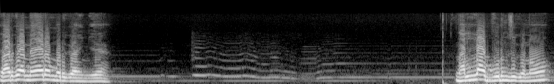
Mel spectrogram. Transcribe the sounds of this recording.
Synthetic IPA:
jaːɾɯkaːneːɾɐmɪɾɯk̬ːaːŋɡɐ | nɐlːaːpʊɾɪɲd͡ʒɯk̬ːɐɳʊ̃ː

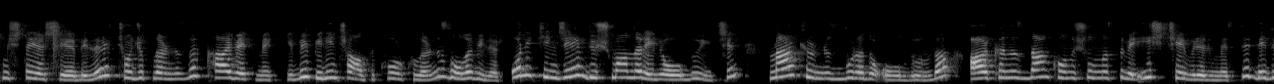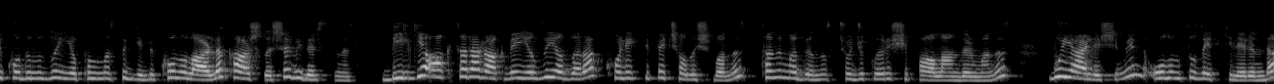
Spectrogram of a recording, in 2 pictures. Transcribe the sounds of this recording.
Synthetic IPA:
miʃt̪ʰɛjaʃajabilʲiɾt͡ʃʰo̞d͡ʒuklˠaɾɯnɯzɯkʰajbɛt̪mɛc̚ɟibibilʲint͡ʃalˠt̪ʰɯkʰo̞ɾkʰulˠaɾɯnɯzo̞lˠabilʲiɾ̥o̞nicʰind͡ʒiɛvd̪yʃmanlˠaɾe̞vio̞lˠd̪uːit͡ʃʰin | mæɾcʰyɾynyzbuɾad̪aʔo̞lˠd̪uːnd̪aːɾkʰanɯzd̪ankʰo̞nuʃulˠmasɯvɛʔiʃt͡ʃʰe̞viɾilʲme̞sid̪e̞d̪ikʰo̞d̪unuzunjapʰɯlˠmasɯɟibikʰo̞nulˠaɾlˠakʰaɾʃɯlˠaʃabilʲiɾsiniz̥ | bilʲɟiakt̪ʰaɾaɾakvɛjazɯjazaɾakʰːo̞lʲɛc̚t̪ʰifɛt͡ʃʰalˠɯʃmanɯz̥t̪ʰanɯmad̪ɯːnɯz̥t͡ʃʰo̞d͡ʒuklˠaɾɯʃifaːlˠand̪ɯɾmanɯz̥ | bujæɾlʲe̞ʃimino̞lˠumsuzɛt̪cʰilʲe̞ɾind̪æ

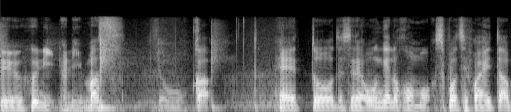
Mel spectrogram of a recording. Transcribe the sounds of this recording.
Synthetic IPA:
ojɯ̟ɸɯ̟ːɲ̟inaɾʲḭmasɨ̥soːka | eːt̪ːo̞d̪e̞sɨne̞ʔõ̞ŋɡẽ̞no̞ɦo̞ːmo̞sɨ̥po̞t̪ʲiɸait̪oa

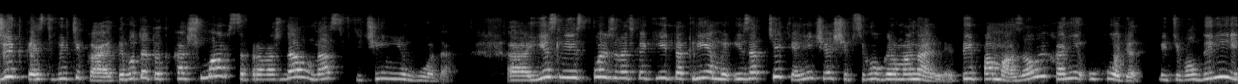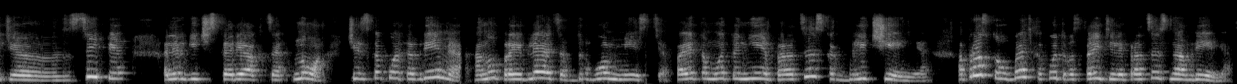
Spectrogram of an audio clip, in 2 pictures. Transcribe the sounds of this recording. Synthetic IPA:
ʐɨt̪kəsʲtʲvɨtʲɪkajɪt̪ɨvo̞t̪ɛt̪ət̪kɐʂmarsəpɾəvɐʐd̪ɑlˠnasftʲɪt͡ɕenʲɪːɡo̞d̪ə̰ | jesʲlʲɪɪspo̞lʲzəvətʲkɐkʲijət̪əkɾʲe̞mɨʔɪzɐp̚tʲekʲɪɐnʲit͡ɕæɕːɪfsʲɪvo̞ɡərmɐnalʲnɨ̰jət̪ɨpɐmazəlˠɨxɐnʲiʔʊxodʲət̪̚ɛtʲɪvəlˠd̪ɨɾʲiɛtʲɪsɨpʲɪɐlʲɪrɡʲit͡ɕɪ̥skəjəɾʲɪak̚t̪sɨjəno̞ | t͡ɕɪɾʲɪskɐko̞jət̪əvɾʲemʲəɐno̞pɾəjɪvlʲæjɪt̪səvd̪ɾʊɡo̞mːʲesʲtʲɪ̰pɐɛt̪əmʊɛt̪ənʲɪpɾɐt̪sɛskak̚blʲɪt͡ɕenʲɪjə | ɐpɾo̞st̪əʊbɾatʲkɐko̞jt̪əvəspɐɾʲitʲɪlʲnɨjpɾɐt̪sɛsnɐvɾʲemʲə̰

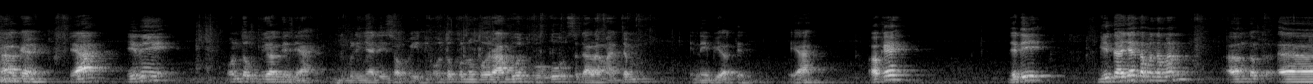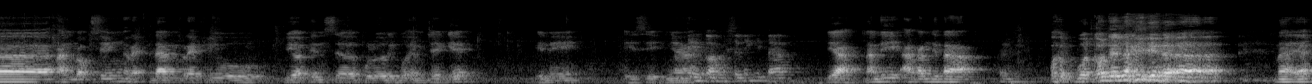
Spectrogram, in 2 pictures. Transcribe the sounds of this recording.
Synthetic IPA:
okejaini | unt̪ʊk̚biot̪ɪnjadibəliɲadisopiːnḭʔṵnt̪ʊk̚pənubuhɾambʊt̪̚bukusəɡalamat͡ʃəm | ḭnibiot̪ɪn | ja̰ | ʔoke | d͡ʒadi | ɡit̪uad͡ʒat̪əmənt̪əmən | unt̪ʊkə | anbɔksɪŋedanrefjubiot̪ɪnsəpulʊhɾibuɛmt͡ʃeɡe | ḭni | isiʔɲak̪oasənikit̪a | janant̪ia̰kank̬it̪a | buat̪̚ɡodənlaɡia | nahja

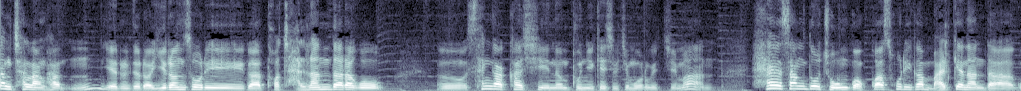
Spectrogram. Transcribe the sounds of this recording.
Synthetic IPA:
aŋt͡ɕʰaɭːaŋɦaje̞ɾɯɭtɯɾʌiɾʌnsʰoɾiɡatʌt͡ɕaɭːandaɾaɡo | sʰe̞ŋɡakʰaɕʰinɯnpuɲikeɕʰiɭt͡ɕ͈imoɾɯɡe̞t̚t͡ɕ͈iman | he̞sʰaŋdot͡ɕoɯnɡʌk̚k͈wasʰoɾiɡama̰ɭk͈e̞nɦandaɡo

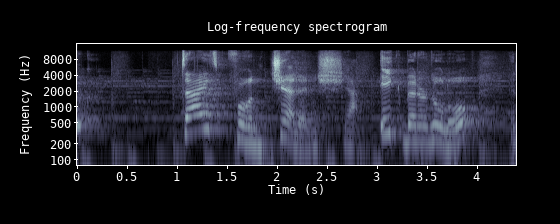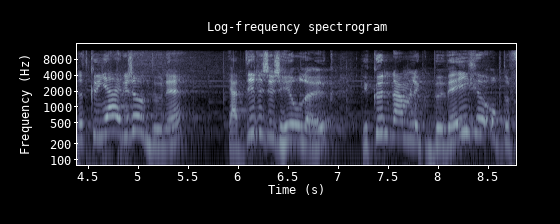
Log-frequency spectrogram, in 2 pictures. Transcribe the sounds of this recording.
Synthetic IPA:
k | tɛjtfʊːrənt͡ʃɛlənʃjaɪɡbɛnəɹdɔlˠɔpɛndɑtkɵnjɛjdɵs̬owɡ̚dunɦɛ | jadɪtɪsdɵs̬ɦɪːlˠløɥk | jəkɵntnaːmələɡbəʋejɣənʔɔb̚də

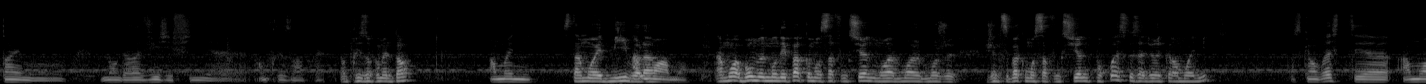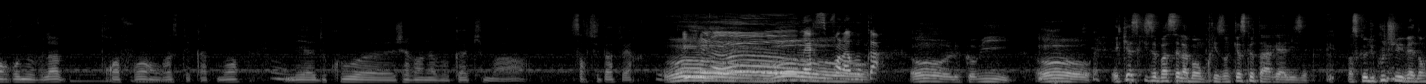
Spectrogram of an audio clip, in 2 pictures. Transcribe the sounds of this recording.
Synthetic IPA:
t̪ɑ̃emɔ̃ | mɔ̃ɡaʁd̪aviʒefiniø̰ɑ̰̃pχizɔ̃apχɛɑ̃pχizɔ̃kɔ̃mjɛ̃d̪ət̪ɑ̃ | ɛ̃mwaed̪mi | se̥t̪ɛ̃mwaed̪mivwalamwãmwa | ɛ̃mwabɔ̃məd̪əmɑ̃d̪epakɔmɑ̃safɔ̃ksjɔnmwamwamwaʒə | ʒənəsɛpakɔmɑ̃safɔ̃ksjɔnpuʁkwaɛskəsad̪yʁekəɛ̃mwaed̪mi | paʁsə̥kəɑ̃vʁɛse̥t̪ʰɛøɛ̃mwaʁənuvlabl | t̪χwafwaɑ̃vʁɛse̥t̪ɛkat̪χmwa | mɛød̪ykʰuøʒavɛɛ̃navɔkakʲi̥ma̰ | sɔʁt̪id̪afɛ̰ʁ | o | oɛuʁlavoka | oləkɔmi | oekʲɛskʲis̬ɛpaselabaɑ̃pχizɔ̃kɛskət̪yaʁealizepaʁsə̥kəd̪ykut̪yvivɛd̪ɑ̃

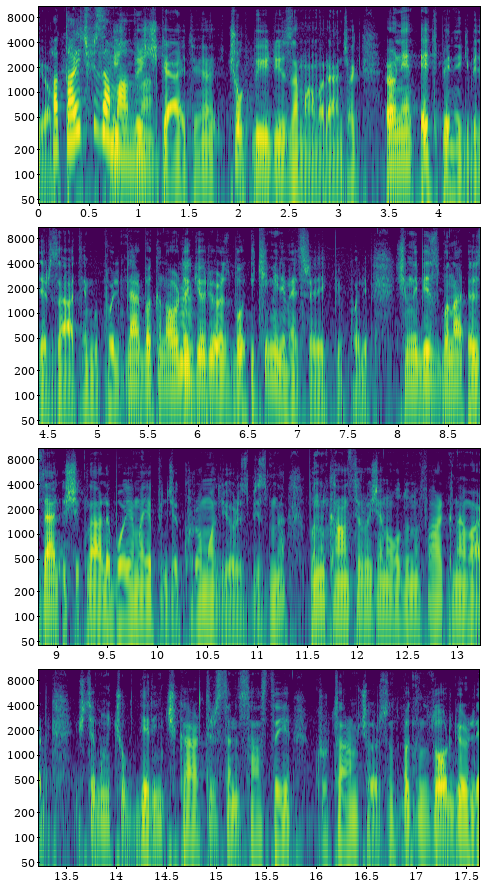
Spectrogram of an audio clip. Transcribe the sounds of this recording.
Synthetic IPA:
jo̰hat̪ʰːaːhit͡ʃbizamanbiɾʃi̥cʰaːjet̪ʰit͡ʃʰo̞k̚byjyd̪yːzama̰nva̰ɾa̰nd͡ʒa̰kø̞ɾnejinɛt̪beniɟibid̪ḭɾza̰ːt̪ʰænbupʰolʲiplʲæɾbakɯno̞ɾd̪aɟø̞ɾyjo̞ɾuzbuʔicʰimilʲimɛt̪ɾelʲic̚biɾpʰo̞lʲḭpʃimd̪ibizbunaʔø̞zælʲɯʃɯklˠaɾlˠabo̞jamajapʰɯnd͡ʒakʰːuɾomad̪ijo̞̰ɾuzbizbunab̥ununkʰansɛɾo̞ʒano̞lˠd̪uːnunfaɾkʰɯnava̰ɾd̪ɯkiʃt̪ʰɛbunut͡ʃʰo̞kd̪e̞ɾint͡ʃʰɯ̥kʰaɾt̪ʰɯɾsanɯz̥hast̪ʰajɯkʰuɾt̪ʰaɾmɯʃolˠuɾsunuzbakʰɯnzo̞ɾɟø̞ɾylʲe

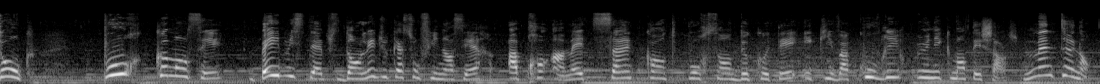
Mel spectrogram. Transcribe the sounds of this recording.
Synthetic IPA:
d̪̥ɔ̃k | puʁkɔmɑ̃se | bejbist̪ɛpsd̪ɑ̃led̪ykasjɔ̃finɑ̃sjɛʁapχɑ̃ʔamɛt̪χsɛ̃kɑ̃t̪puʁsɑ̃d̪əkot̪eʔekʲivakuvʁiʁynikmɑ̃t̪eʃa̰ʁʒmɛ̃t̪ənɑ̃

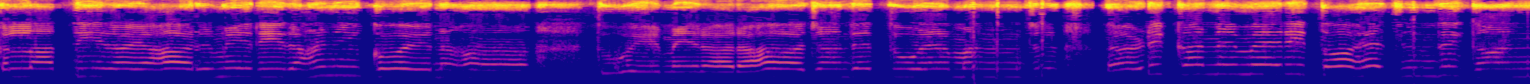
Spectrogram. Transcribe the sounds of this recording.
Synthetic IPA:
kəlaːt̪iːɾəjaaːɾmeːɾiɾaːɳ̃iːkoːenɐɦãːt̪uemeːɾaːɾaɦad͡ʒãːnd̪eːt̪ʊeːmɐnzd̪əɽiːkɐneːmeːɾiːt̪oːɦezɪ̃nd̪əɡaːn

